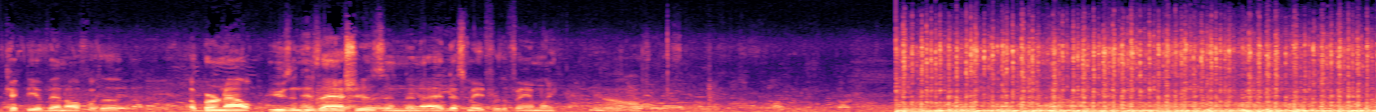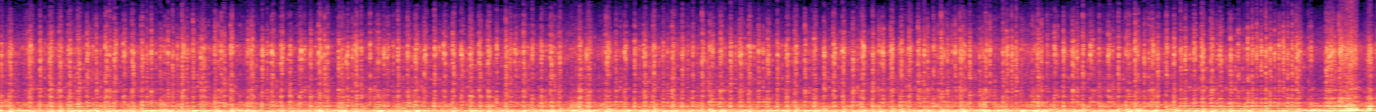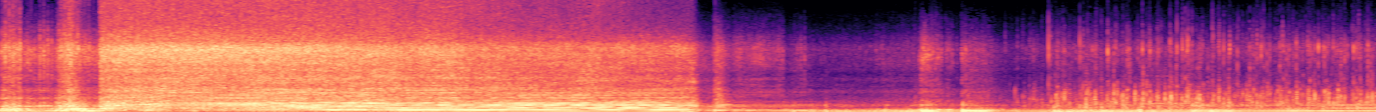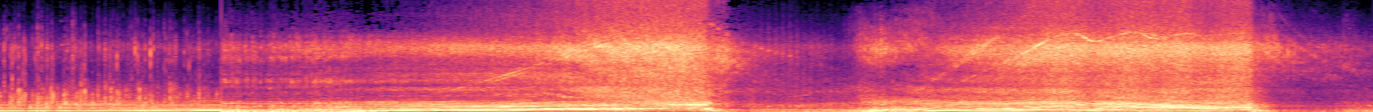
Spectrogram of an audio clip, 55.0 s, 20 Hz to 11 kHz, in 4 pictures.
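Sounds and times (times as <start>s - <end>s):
car engine revving: 9.0s - 55.0s.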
